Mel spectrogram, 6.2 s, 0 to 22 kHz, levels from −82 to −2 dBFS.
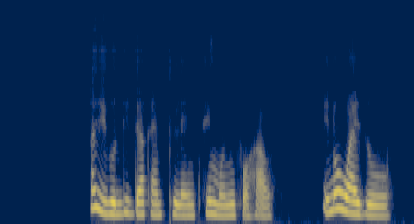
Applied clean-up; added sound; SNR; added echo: neural mask model DeepFilterNet 3.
